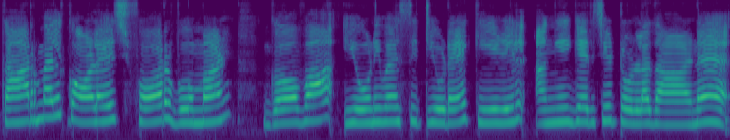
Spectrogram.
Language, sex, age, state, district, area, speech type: Malayalam, female, 30-45, Kerala, Wayanad, rural, read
